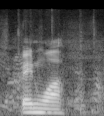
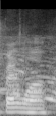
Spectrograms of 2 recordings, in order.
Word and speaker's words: Benoit: Benoit. Benoit. It's like Chris Benoit.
